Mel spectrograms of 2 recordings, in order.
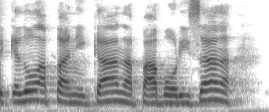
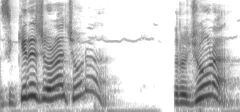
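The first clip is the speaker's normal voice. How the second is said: insistent mother; 8 semitones higher than usual. Retold or imitated. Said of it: "se me dice".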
